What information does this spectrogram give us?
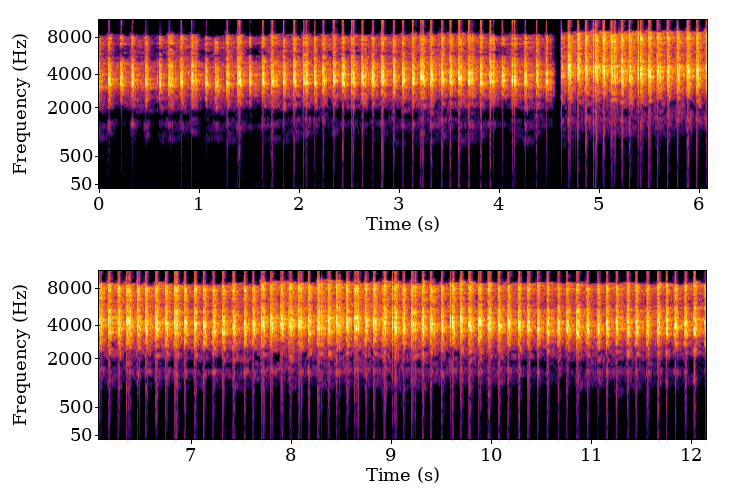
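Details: Collared kingfisher giving a long, rough laughing call: harsh, high kek notes in rapid, even succession, about seven each second, with a brief break near the middle before the rattling series resumes.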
